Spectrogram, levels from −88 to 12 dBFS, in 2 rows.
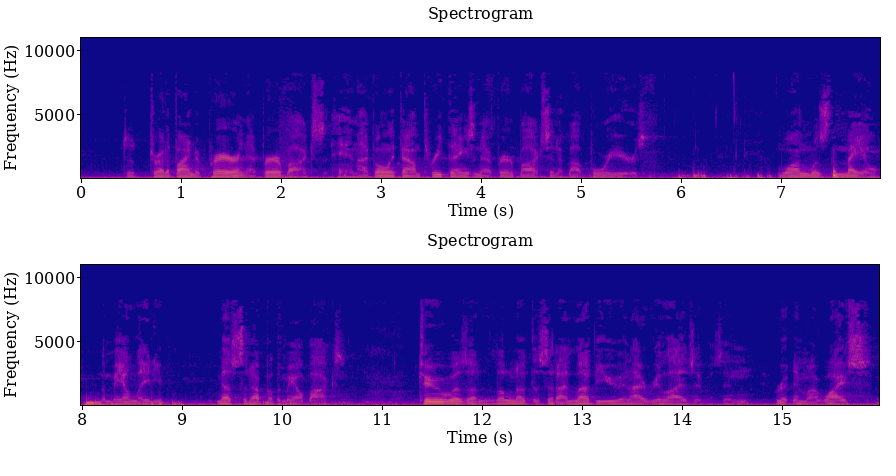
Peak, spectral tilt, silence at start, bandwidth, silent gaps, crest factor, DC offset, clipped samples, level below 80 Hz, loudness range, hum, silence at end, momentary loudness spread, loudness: -18 dBFS; -6.5 dB/octave; 0 s; 8.4 kHz; none; 24 dB; under 0.1%; under 0.1%; -50 dBFS; 5 LU; none; 0 s; 14 LU; -43 LUFS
